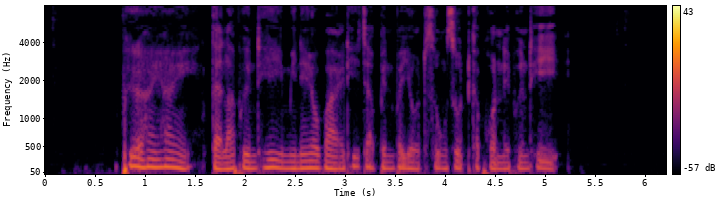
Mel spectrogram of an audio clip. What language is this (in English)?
Thai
